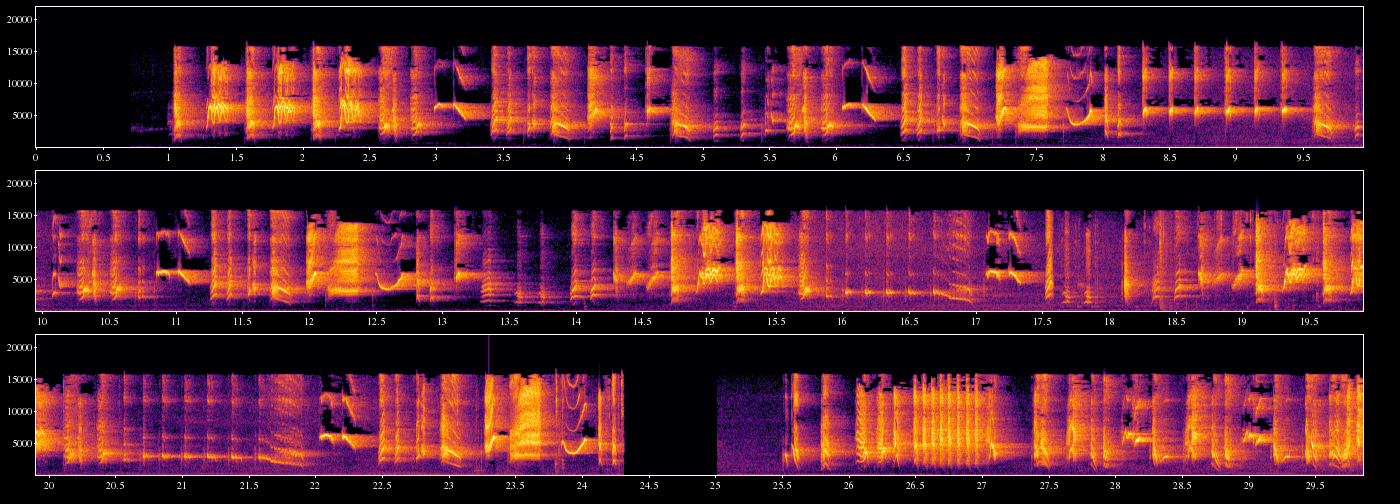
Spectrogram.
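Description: Long-tailed shrike (cendet) singing a fast, continuous, varied song of high chirps, whistles and trills. It breaks off briefly about three quarters of the way through, then resumes.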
